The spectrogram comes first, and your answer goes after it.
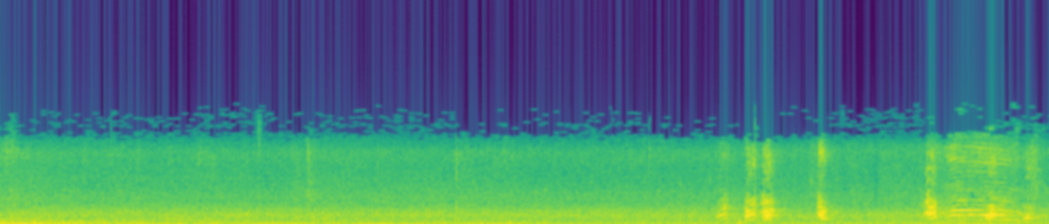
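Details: Young caramel-coloured Australian Shepherd at work herding sheep; after nine seconds of low rumbling background, clusters of quick barks and yips break out near the end.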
